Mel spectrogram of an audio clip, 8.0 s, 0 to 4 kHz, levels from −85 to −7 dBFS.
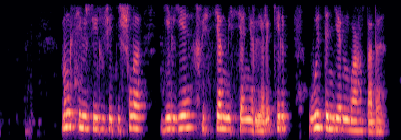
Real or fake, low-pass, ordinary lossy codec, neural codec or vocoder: real; 3.6 kHz; none; none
